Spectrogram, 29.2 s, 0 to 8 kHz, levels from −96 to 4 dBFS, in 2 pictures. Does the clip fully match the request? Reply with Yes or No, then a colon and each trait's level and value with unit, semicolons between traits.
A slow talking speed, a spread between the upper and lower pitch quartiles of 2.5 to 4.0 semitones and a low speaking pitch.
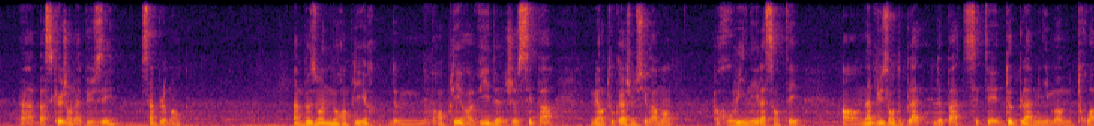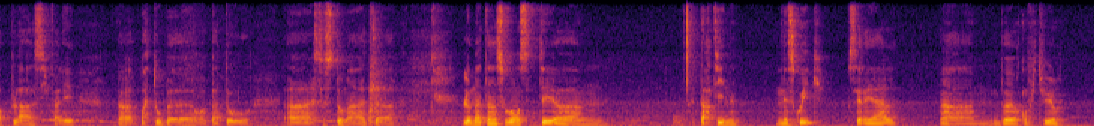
Yes: slow, 135 wpm; average, 3.5 semitones; low, 100 Hz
